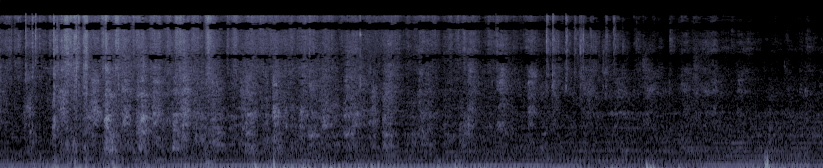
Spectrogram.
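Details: Kelpie cross and Border Collie panting while chasing a tennis ball, quick airy huffs in irregular bursts, with a few sharp low thumps and a steady low background hum.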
